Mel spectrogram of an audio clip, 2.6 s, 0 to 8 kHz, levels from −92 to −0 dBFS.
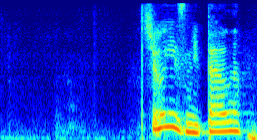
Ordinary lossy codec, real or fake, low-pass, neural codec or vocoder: none; fake; none; codec, 16 kHz, 1.1 kbps, Voila-Tokenizer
